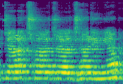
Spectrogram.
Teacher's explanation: ई चु यानी च छ ज झ य, पांचों च वर्ग का पांचों व्यंजन, फिर य और तालव्य श। ये हमारी ध्वनियां क्या है? तालव्य। इनको तालु की सहायता से बोला जाता है।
